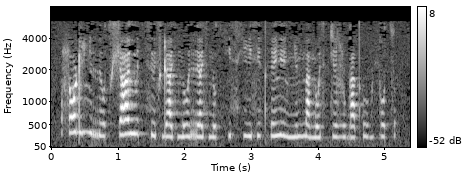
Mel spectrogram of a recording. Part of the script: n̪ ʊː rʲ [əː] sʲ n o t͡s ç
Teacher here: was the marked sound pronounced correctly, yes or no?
no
